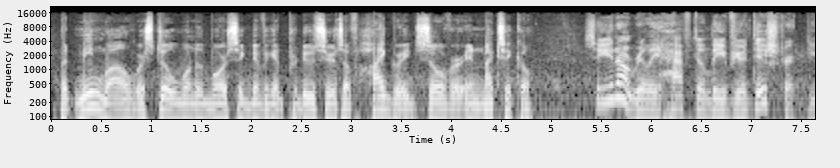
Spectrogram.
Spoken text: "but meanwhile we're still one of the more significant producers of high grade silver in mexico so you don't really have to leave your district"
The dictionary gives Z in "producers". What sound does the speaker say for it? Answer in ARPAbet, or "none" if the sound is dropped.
Z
